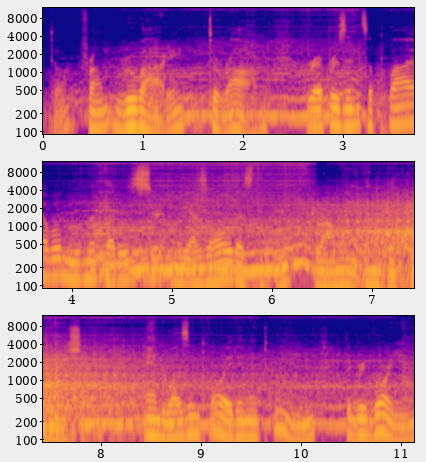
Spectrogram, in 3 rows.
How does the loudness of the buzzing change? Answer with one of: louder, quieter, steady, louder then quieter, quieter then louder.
louder then quieter.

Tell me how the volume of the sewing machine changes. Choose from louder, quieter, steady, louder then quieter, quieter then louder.
louder then quieter.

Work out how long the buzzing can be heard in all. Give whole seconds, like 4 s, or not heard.
11 s.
